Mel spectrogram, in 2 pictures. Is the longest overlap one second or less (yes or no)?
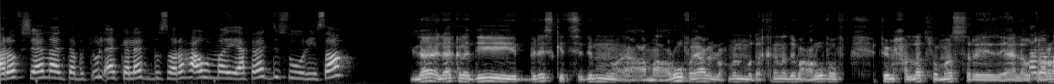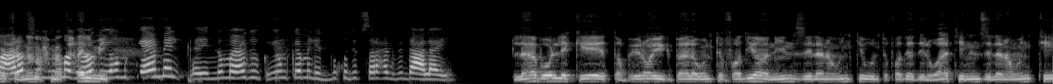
no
